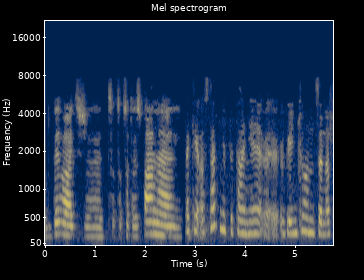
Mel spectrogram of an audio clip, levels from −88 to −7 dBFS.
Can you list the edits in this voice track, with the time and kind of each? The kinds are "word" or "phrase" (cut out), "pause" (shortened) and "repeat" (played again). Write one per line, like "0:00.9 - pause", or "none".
none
